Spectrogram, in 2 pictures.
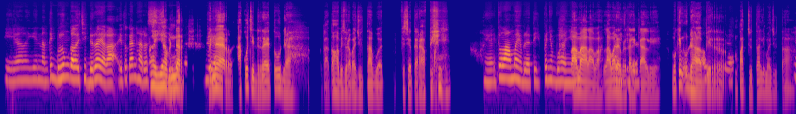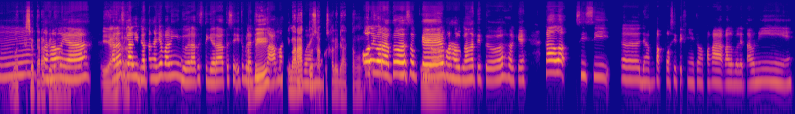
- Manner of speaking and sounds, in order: laughing while speaking: "fisioterapi"
- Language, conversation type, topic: Indonesian, podcast, Kapan hobi pernah membuatmu keasyikan sampai lupa waktu?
